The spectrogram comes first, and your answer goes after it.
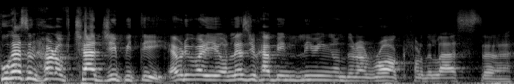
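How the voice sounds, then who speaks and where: A man with a Spanish accent speaks in a raised, projected voice at a high pitch, with very wide pitch swings, a fairly quick pace and hardly any pauses. Noticeable background noise and audible room echo fill the recording. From Mexico. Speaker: mathematics professor. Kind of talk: lecture. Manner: halting, frequent repetitions and fillers.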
